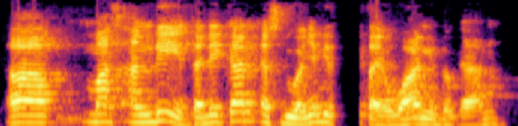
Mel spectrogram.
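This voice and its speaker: Bright, chatty male host on lo-fi audio. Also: on the high side, expressive, normal speed. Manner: chatty, upbeat, friendly prompting. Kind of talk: casual live-stream interview.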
